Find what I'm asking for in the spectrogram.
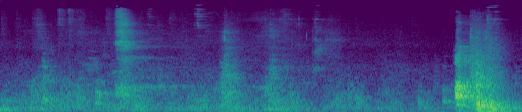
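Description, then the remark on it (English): A door is shut with a loud slam near the end, after a few fainter thuds and knocks of other doors closing amid a murmur of people settling into their chairs before a guided visualization exercise. “I see some doors being shut.”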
